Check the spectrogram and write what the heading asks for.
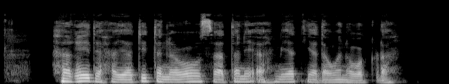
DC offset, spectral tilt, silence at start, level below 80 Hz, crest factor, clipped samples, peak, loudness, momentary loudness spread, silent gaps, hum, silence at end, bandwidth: under 0.1%; -6 dB/octave; 0.1 s; -50 dBFS; 18 dB; under 0.1%; 0 dBFS; -18 LUFS; 9 LU; 0.35-0.51 s; none; 0.55 s; 11.5 kHz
